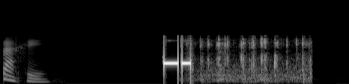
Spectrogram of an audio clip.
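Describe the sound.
Two short, loud telephone beeps sounding before a call, the second following quickly after the first, with brief talk before them and softer voices afterward.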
